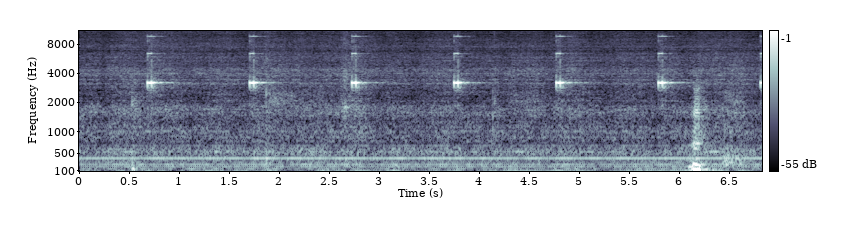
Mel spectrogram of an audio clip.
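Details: Fingertip pulse oximeter reading SpO2 98% and heart rate 84; short high beeps about once a second over quiet room hum; pulse oximeter beeping.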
